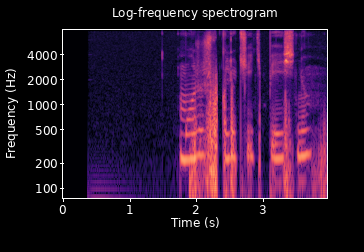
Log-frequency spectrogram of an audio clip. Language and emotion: Russian, sad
